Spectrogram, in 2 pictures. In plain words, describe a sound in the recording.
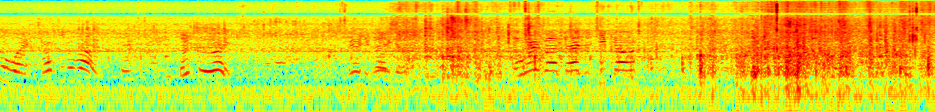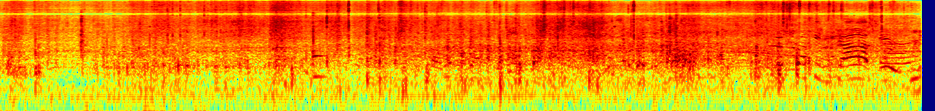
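An engine growls as an off-road vehicle crawls over rocks.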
